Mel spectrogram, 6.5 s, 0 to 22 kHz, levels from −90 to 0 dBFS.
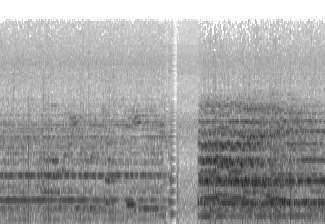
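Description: From 3.27 to 3.39 s the audio turns choppy, with pieces missing, the sign of repeated packet loss. Four short holes, none longer than 30 ms, fall in quick succession, and each is patched by stretching the preceding sound, so about half of that 0.12 s span, some 60 ms, is synthetic fill. Because the gaps are brief and interleaved with real audio, this sounds like stuttering rather than a full break.

Just after, from 3.43 to 3.96 s, the sound freezes into a smeared, continuing drone for roughly half a second before normal audio resumes with that stretch missing. This is likely a long network dropout: nothing arrived for about 520 ms, and the receiver continued the last sound as a fading buzz throughout, never reaching silence. Unlike the earlier patch, it is one unbroken replacement with no genuine audio mixed in.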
